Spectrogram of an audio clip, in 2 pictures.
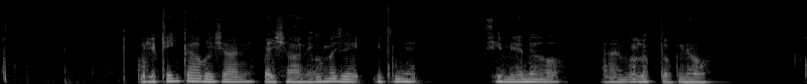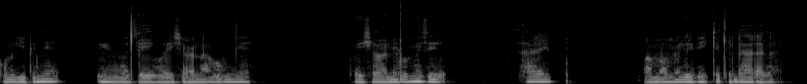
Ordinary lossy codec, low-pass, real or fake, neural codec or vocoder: none; none; fake; codec, 44.1 kHz, 3.4 kbps, Pupu-Codec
